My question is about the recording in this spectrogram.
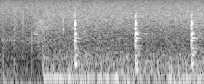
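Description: Clock ticking slowly, three ticks a little over half a second apart, over a low steady hum that comes in about half a second in.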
